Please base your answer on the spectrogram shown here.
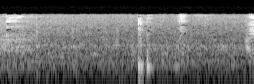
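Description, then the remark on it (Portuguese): A quiet sip of water from a glass: a pair of soft clinks midway, a faint slurp, and a low room hiss around it, with no one speaking. “Tá, vou dar mais uma bicada aqui na água”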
